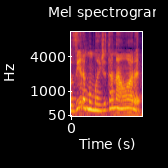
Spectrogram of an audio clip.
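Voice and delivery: high, loud imitation of a brisk order; urging obstetrician. Obstetrician urging the mother to turn.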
